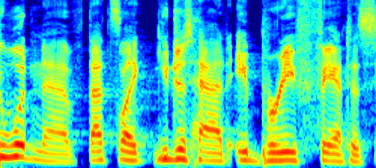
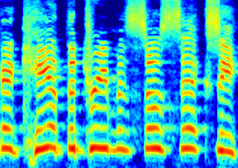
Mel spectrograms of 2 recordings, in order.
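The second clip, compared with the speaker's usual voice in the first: put-on weepy wail, very high, tearful crying. Retelling a woman's reply to a man demanding her dream, imitating someone crying. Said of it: "And she's crying".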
